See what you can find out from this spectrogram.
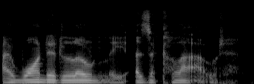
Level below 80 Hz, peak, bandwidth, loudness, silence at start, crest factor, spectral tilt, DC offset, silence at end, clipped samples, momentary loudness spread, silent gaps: -58 dBFS; -18 dBFS; 14 kHz; -33 LUFS; 0 s; 16 dB; -6 dB/octave; under 0.1%; 0.2 s; under 0.1%; 11 LU; none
